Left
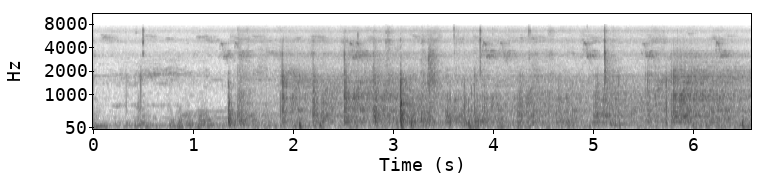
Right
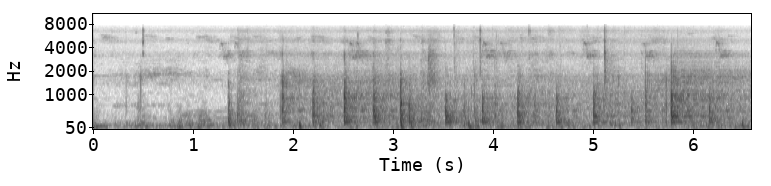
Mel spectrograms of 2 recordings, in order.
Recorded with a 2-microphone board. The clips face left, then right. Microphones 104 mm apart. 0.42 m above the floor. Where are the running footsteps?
20° right (ahead or behind), 4 m; by 6.3 s 65° right (ahead or behind), 5 m.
